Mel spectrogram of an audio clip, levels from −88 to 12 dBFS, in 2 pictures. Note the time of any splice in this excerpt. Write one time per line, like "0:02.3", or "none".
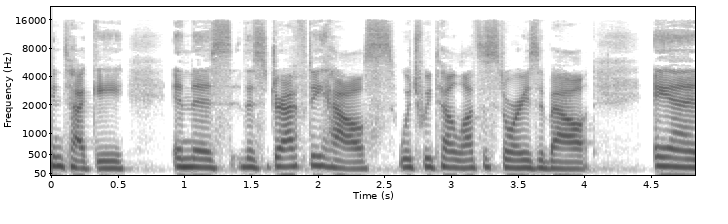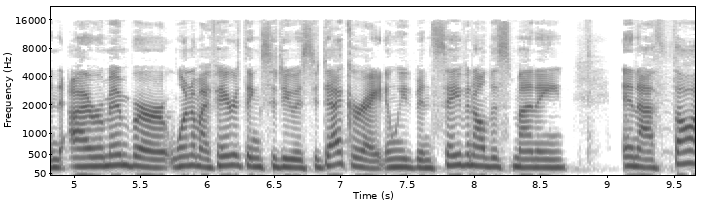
none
